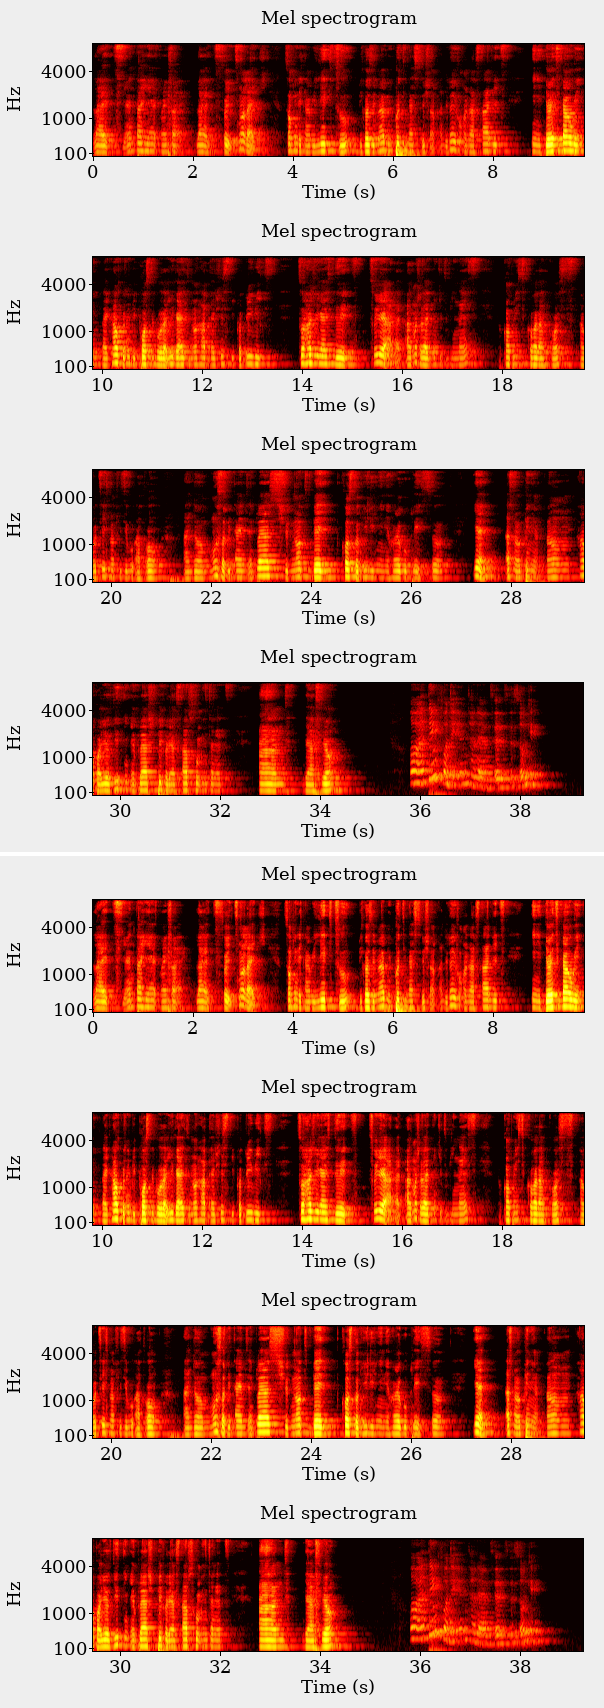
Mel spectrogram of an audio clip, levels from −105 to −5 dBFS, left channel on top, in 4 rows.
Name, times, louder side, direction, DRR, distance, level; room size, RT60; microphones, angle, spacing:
voice 1, 0.0-1.8 2.1-3.2 3.9-5.1 5.4-8.1 8.8-12.5 12.9-13.3 13.9-14.9 15.4-16.6 17.0-17.3 18.1-20.9 21.5-24.3 24.7-26.7 27.3-27.5 27.9-32.0 32.8-33.4 33.7-34.3, right 4 dB, 85° right, 5 dB, 0.6 m, -35 dB
voice 2, 35.8-38.3, left 1 dB, 60° left, -3 dB, 6.7 m, -46 dB
14.0 x 8.4 x 6.1 m, 0.69 s
head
